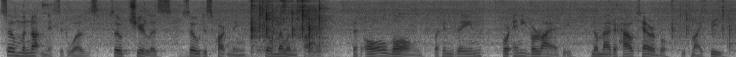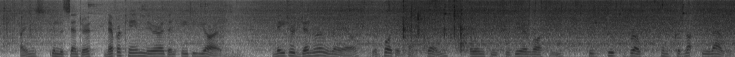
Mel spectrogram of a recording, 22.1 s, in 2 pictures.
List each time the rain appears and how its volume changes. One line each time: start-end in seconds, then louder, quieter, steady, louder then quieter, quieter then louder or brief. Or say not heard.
0.0-22.0 louder.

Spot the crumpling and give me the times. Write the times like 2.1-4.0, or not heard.
3.7-4.8, 10.1-11.6, 17.1-18.1.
